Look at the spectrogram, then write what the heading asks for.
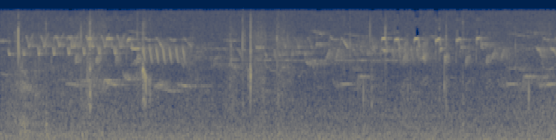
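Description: Faint birdsong: high, repeated chirps with a quick trill about a second in.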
